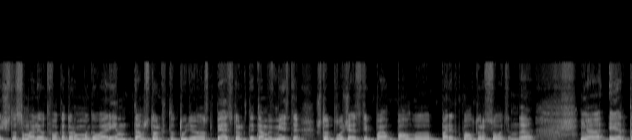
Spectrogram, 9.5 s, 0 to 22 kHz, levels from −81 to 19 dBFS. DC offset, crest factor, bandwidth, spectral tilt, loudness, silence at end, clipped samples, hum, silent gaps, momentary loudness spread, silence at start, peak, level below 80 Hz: under 0.1%; 18 dB; 12.5 kHz; -6.5 dB/octave; -24 LUFS; 0 s; under 0.1%; none; none; 3 LU; 0 s; -6 dBFS; -56 dBFS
